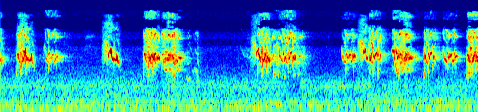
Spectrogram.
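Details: Budgerigar chatter: bursts of harsh, buzzy warbling and squeaky chirps, clustered in groups with short pauses between, the bird steadily voluble throughout.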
